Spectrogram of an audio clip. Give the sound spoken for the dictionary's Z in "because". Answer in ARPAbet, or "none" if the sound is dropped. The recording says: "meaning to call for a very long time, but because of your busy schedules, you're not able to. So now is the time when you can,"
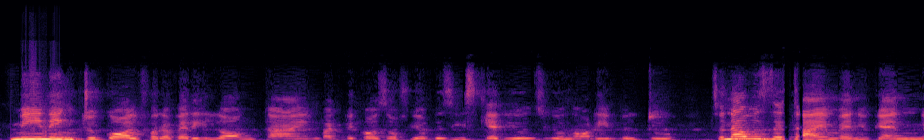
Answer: Z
